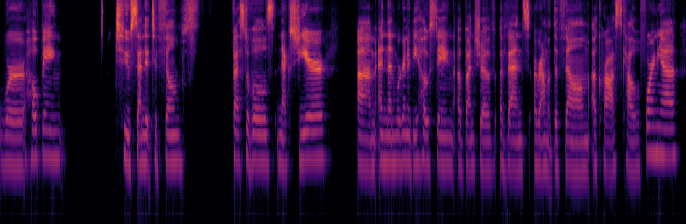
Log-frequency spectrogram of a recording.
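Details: Stuttering in an adult woman who stutters, speaking at a stuttering conference.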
